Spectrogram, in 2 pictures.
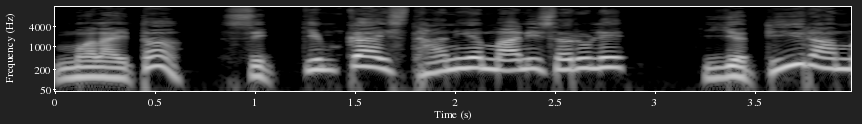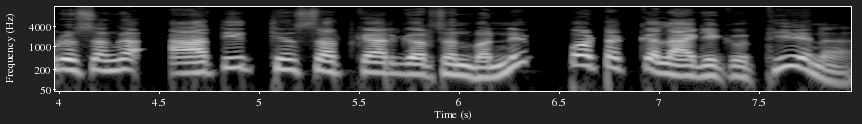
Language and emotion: Nepali, surprised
